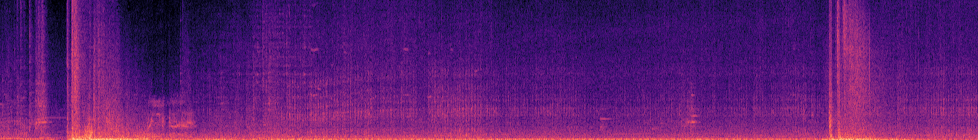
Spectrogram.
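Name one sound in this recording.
A tank cannon fires with a loud boom that echoes away.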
